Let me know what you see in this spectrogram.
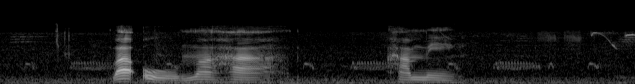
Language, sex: Southern Sotho, male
